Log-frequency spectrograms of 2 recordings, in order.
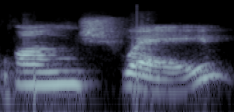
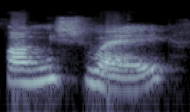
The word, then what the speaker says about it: feng shui: First of all, the pronunciation is Feng Shui, not Feng Shui or Feng Shui or whatever. It's Feng Shui, and it actually means wind and water.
